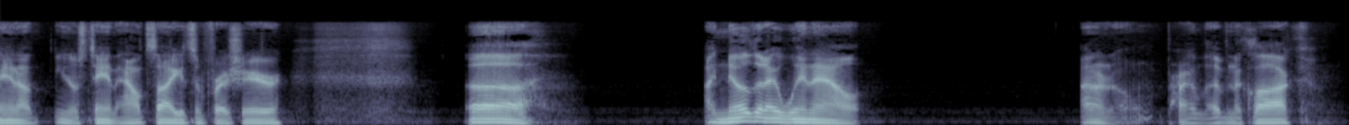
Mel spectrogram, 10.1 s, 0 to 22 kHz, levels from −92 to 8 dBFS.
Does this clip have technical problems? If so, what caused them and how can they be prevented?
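No, nothing in this speech recording points to a technical fault, so there is no cause to trace and nothing to prevent.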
